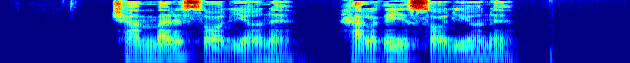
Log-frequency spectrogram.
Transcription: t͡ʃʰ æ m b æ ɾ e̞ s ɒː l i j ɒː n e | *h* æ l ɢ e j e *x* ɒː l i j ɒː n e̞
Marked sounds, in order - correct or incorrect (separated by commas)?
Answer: correct, incorrect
